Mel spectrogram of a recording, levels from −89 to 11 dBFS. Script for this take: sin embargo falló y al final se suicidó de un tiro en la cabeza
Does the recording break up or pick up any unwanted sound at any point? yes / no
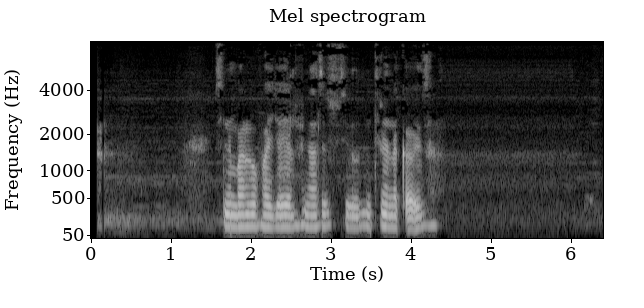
no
